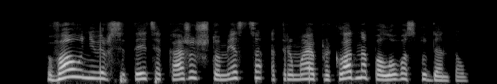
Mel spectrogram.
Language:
Belarusian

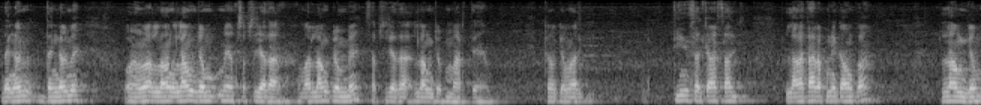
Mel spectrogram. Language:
Hindi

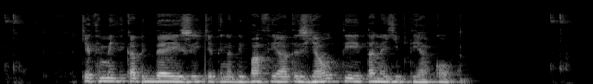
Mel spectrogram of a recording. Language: Greek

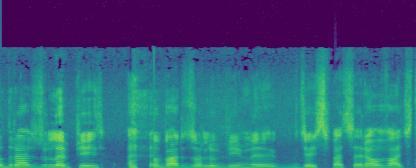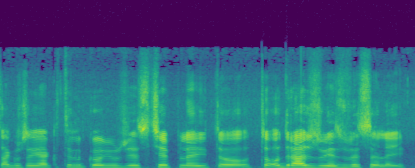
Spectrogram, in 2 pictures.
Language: Polish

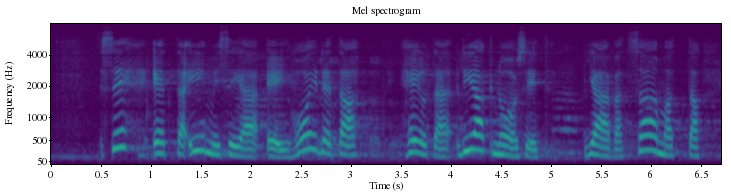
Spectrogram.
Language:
Finnish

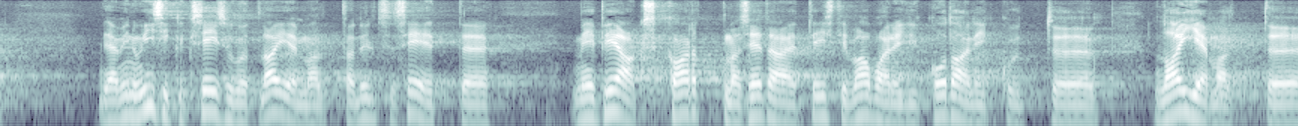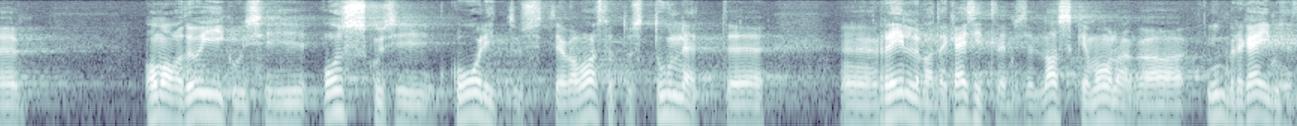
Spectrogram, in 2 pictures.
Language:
Estonian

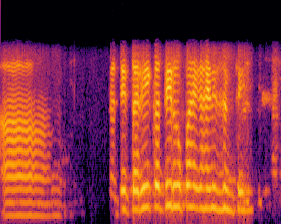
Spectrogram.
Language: Sanskrit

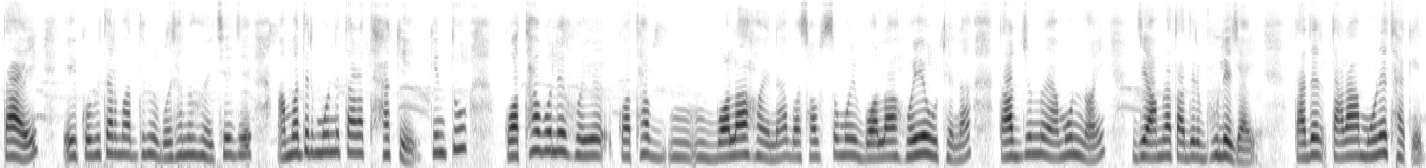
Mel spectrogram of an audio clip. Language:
Bangla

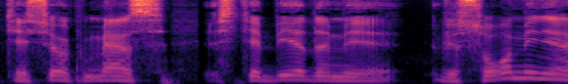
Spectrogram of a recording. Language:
Lithuanian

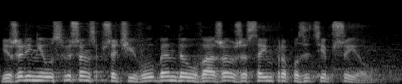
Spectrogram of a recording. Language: Polish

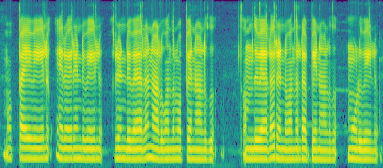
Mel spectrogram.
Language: Telugu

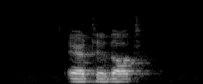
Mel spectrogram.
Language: Persian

